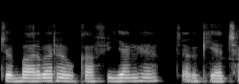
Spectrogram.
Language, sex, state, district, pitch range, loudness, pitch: Hindi, male, Bihar, Jahanabad, 145-155 Hz, -18 LUFS, 150 Hz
